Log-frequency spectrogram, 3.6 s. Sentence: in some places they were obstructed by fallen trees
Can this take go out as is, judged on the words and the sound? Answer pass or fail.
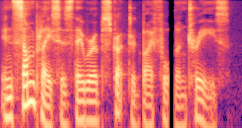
fail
